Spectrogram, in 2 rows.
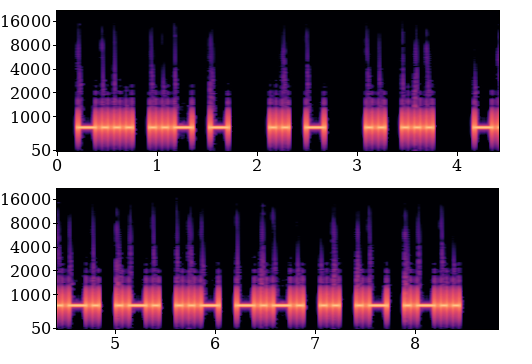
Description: Morse code, heard as a keyed tone, about 20 wpm, 700 Hz. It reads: BUT IT IS CRUCIAL
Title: Sentences with 9-Word Phrases - 20wpm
